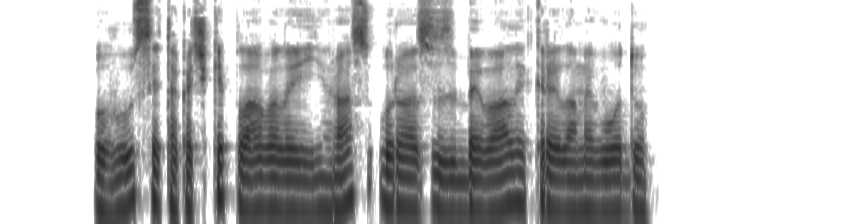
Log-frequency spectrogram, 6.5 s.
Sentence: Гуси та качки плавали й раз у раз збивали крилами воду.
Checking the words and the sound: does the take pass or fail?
pass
